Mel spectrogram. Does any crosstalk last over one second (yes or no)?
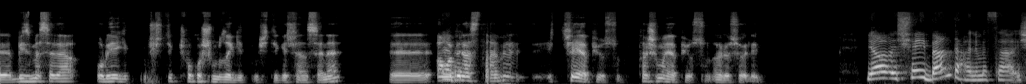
no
